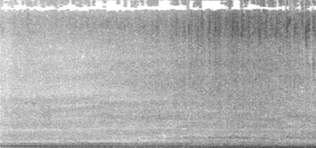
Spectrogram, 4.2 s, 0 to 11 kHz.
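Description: Chevrolet Camaro's LS1 V8 running at low speed with a steady low note, growing louder about two and a half seconds in as the car comes up close.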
